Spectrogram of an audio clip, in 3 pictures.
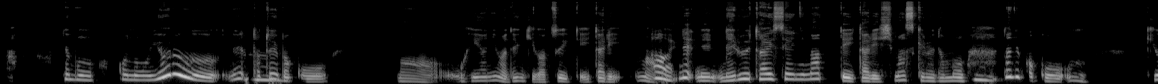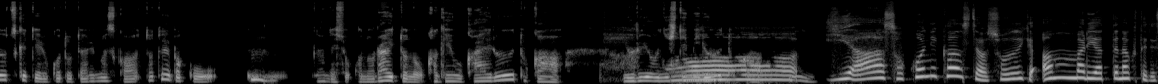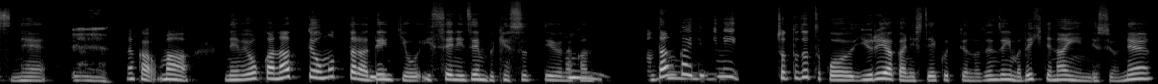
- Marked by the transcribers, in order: none
- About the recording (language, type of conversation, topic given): Japanese, podcast, 夜にスマホを使うと睡眠に影響があると感じますか？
